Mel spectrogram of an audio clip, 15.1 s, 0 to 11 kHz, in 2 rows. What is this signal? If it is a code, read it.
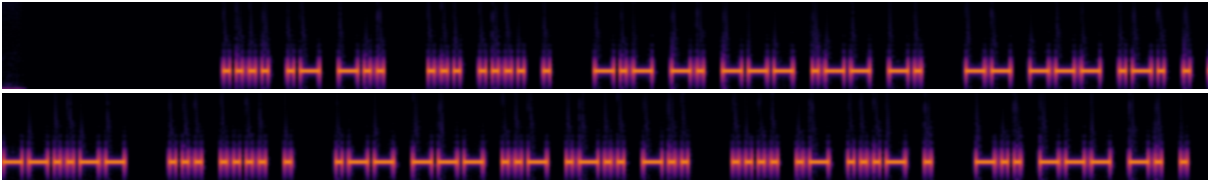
Morse code, heard as a keyed tone, about 30 wpm, 700 Hz. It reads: HAD SHE KNOWN MORE, SHE WOULD HAVE DONE
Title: Sentences from Top 1000 Words - Review Part 3 - 30wpm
